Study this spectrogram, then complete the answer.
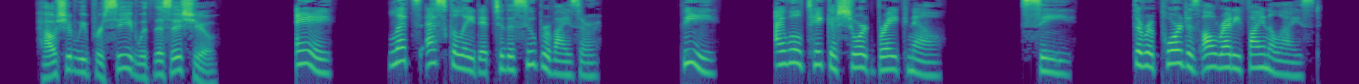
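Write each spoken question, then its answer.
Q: How should we proceed with this issue?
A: A: Let's escalate it to the supervisor.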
